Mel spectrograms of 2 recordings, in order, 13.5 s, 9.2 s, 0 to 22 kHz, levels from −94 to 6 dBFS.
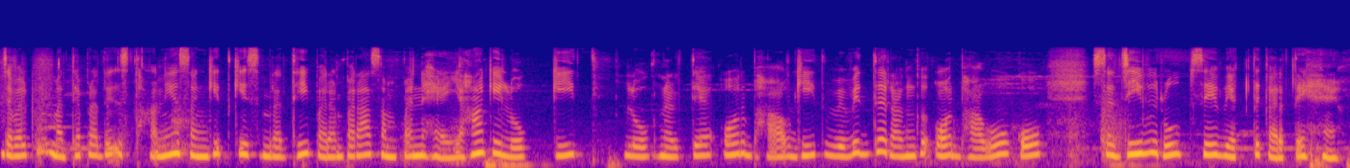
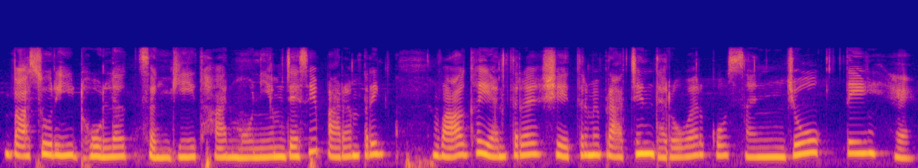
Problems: background sounds at intervals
